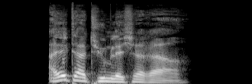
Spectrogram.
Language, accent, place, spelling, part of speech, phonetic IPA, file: German, Germany, Berlin, altertümlicherer, adjective, [ˈaltɐˌtyːmlɪçəʁɐ], De-altertümlicherer.ogg
- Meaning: inflection of altertümlich: 1. strong/mixed nominative masculine singular comparative degree 2. strong genitive/dative feminine singular comparative degree 3. strong genitive plural comparative degree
